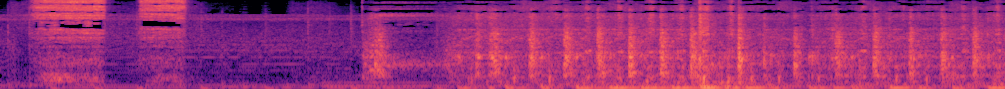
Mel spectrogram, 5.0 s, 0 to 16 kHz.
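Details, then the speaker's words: Yamaha 660 ATV, sat six years, with new solenoid and battery but the old carburetor still fitted (known to need replacing): clicks, a short crank, then an uneven, faltering run as if starved of fuel; hard starting, barely runs. "It kind of works."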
